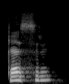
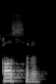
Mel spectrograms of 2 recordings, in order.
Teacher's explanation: کاف کی آواز باریک، اس میں قاف موٹی، سین باریک، صاد موٹی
